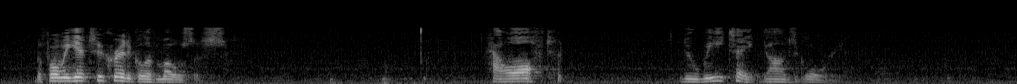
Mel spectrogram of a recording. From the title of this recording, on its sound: Ketha Heights Baptist Church ~ Live Broadcast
